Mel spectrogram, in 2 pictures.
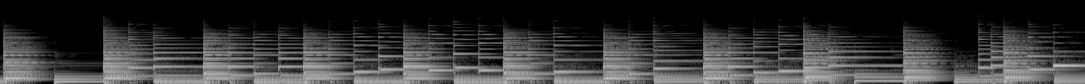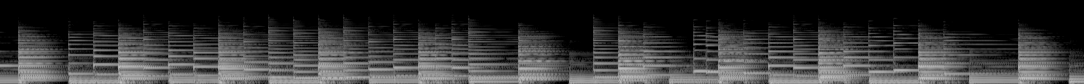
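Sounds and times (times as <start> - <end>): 
twelve-bar blues: 0.1 - 21.5.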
